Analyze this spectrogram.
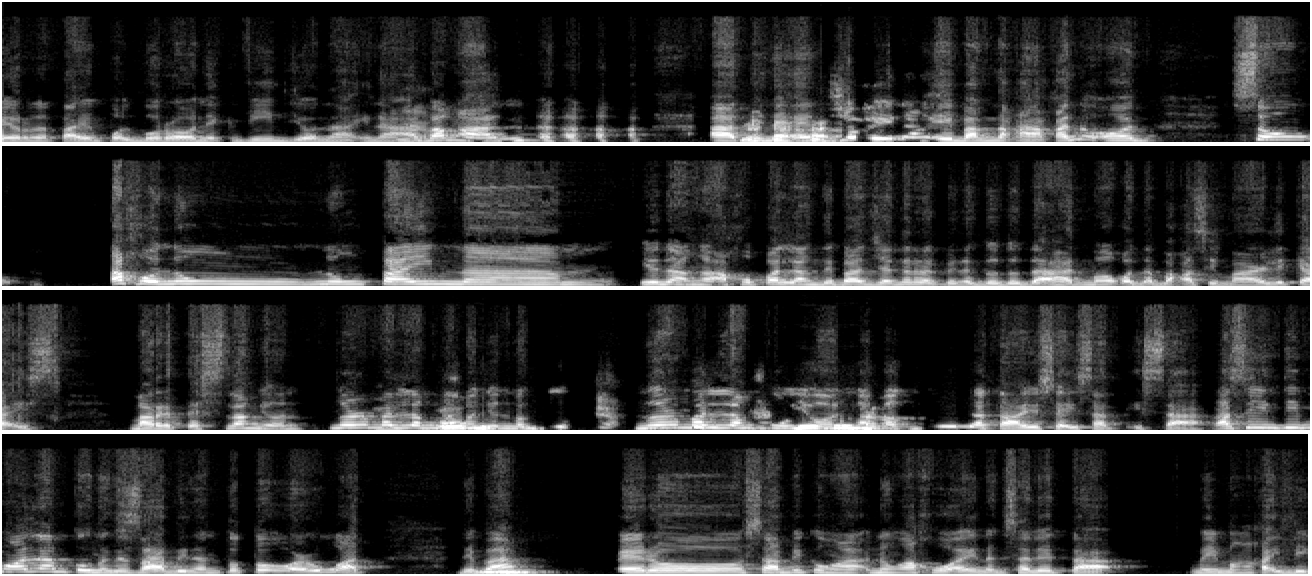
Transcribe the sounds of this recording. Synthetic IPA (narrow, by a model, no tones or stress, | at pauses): ɛːɾonːɐt̪aːjoŋpolboɾo̞ːnɪk̚vid̪eo̞nɐʔɪnaːʔɐbɐŋan | ʔɐt̪̚ɪnɐʔɛnd͡ʒojnɐŋɪbaŋnɐkaːkɐnoʔo̞d̪̚ | so̞w | ʔɐko̞nʊŋnʊŋt̪ajmnɐ | jʊnːɐŋaʔɐko̞pɐlaŋd̪ɪbad͡ʒɛnɛɾalpɪnɐɡd̪ud̪ʊd̪aːhɐnmoɐkod̪ɐbɐkɐsimaɹlikaʔɪs | mɐɾɛt̪ɛslaŋjo̞nːoɹmalːɐŋnɐmanjonmɐɡ̪̚noɹmalːɐŋpujonːɐmɐɡ̚d̪uːlɐt̪aːjo̞sɐʔɪsat̪̚ʔɪsakɐsɛhɪnd̪iːmo̞ʔɐlamkʊŋnɐɡ̚sas̬aːbɪnɐŋt̪ot̪oʔoɐɹwat̪̚ | d̪ɪba | pɛːɾo̞saːbɪko̞ŋaʔnʊŋɐko̞ʔɐjnɐɡsɐlɪt̪aʔ | mɐjmɐŋakɐʔɪbiːɡ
